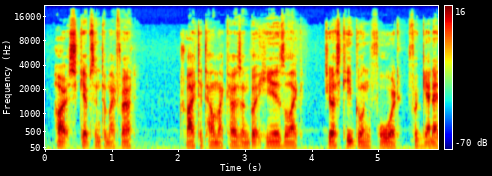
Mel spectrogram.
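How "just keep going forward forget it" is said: ordinary talk, nothing marked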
